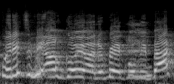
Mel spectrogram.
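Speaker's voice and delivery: high, laughing mock announcer voice.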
